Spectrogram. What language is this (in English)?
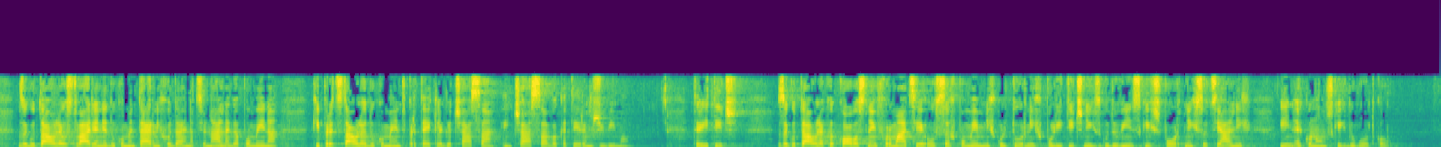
Slovenian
